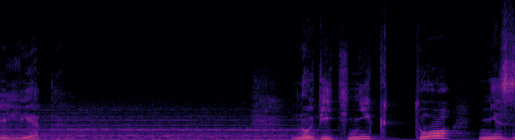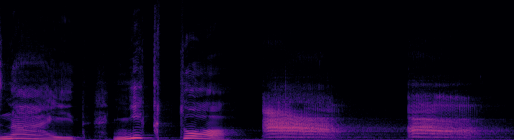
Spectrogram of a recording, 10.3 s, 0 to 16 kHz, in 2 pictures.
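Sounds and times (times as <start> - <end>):
speech: 0.0 - 0.7, 2.9 - 7.5
raven cawing: 7.8 - 10.2.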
